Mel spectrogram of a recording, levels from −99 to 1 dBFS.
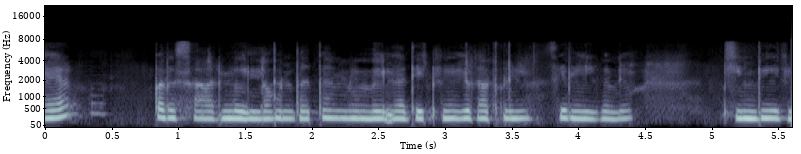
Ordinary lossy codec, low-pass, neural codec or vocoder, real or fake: none; 7.2 kHz; codec, 16 kHz, 1 kbps, FreqCodec, larger model; fake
